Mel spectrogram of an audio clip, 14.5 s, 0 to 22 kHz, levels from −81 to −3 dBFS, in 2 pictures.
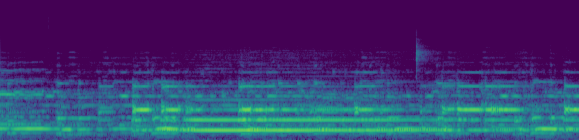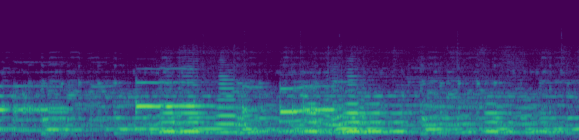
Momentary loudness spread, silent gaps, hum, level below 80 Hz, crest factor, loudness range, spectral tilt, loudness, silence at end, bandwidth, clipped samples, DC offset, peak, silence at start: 10 LU; none; none; -68 dBFS; 16 dB; 3 LU; -7.5 dB/octave; -26 LUFS; 0 s; 6 kHz; under 0.1%; under 0.1%; -10 dBFS; 0 s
